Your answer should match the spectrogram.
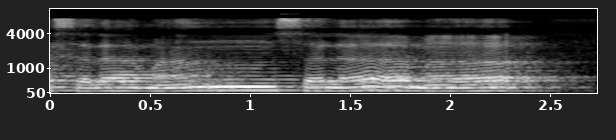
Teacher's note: قیلا سلاما میں سین صفیر کی آواز سے جلدی ادا کریں گے, لام پر کھڑا زبر باریک پڑیں گے اور دو حرکات لمبا کریں گے. تنوین کے بعد سین آنے کی وجہ سے اخفا ہے.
